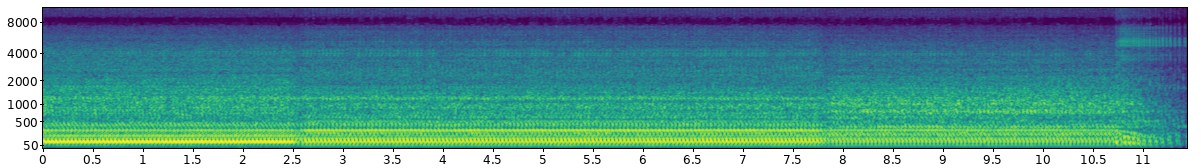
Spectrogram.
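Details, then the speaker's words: Yard Machines mower that wouldn't start due to bad fuel, now repaired: starts right up and holds a steady, even drone at fast idle with no misses, then winds down cleanly. Normal running. "So it started right up, and it sounded pretty good too."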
